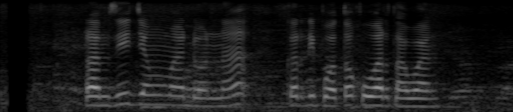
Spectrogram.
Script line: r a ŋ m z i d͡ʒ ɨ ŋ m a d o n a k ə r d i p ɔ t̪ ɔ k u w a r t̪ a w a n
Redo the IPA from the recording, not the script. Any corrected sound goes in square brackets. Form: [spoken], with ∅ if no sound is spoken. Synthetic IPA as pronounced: r a [∅] m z i d͡ʒ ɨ ŋ m a d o n a k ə r d i p ɔ t̪ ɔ k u w a r t̪ a w a n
